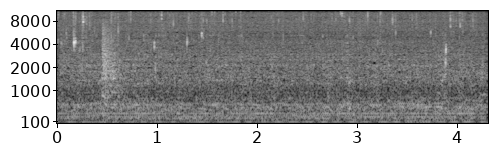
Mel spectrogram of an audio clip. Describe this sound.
018 fountain water
This noise is a recording of the sound of a fountain for drink in a corridor from tallers from UPF campus in Barcelona.
It sounds like a motor and the runnig of the water.
It was recorded using a Zoom H4 and it was edited with a fade in and out effect.
campus-upf, noise, water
